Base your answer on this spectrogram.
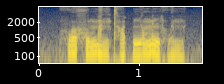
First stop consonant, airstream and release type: aspirated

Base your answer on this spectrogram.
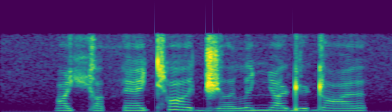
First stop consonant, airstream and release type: aspirated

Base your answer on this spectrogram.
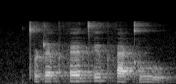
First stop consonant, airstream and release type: ejective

